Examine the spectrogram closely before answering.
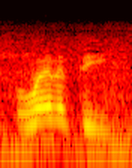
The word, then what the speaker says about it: Lenape: Okay, that Boy Scout name you were trying to pronounce is called Philanthropy. Philanthropy? Lenape.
